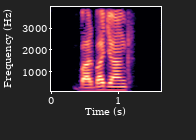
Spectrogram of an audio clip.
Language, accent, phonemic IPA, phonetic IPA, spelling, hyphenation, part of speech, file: Armenian, Eastern Armenian, /bɑɾbɑˈd͡ʒɑnkʰ/, [bɑɾbɑd͡ʒɑ́ŋkʰ], բարբաջանք, բար‧բա‧ջանք, noun, Hy-բարբաջանք.ogg
- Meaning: nonsense, balderdash, gibberish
